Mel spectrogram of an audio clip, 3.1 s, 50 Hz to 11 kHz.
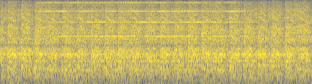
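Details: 2007 Hyundai Santa Fe 2.7L no-start, cranked while ignition coil is scoped: steady starter churn with faint uneven beat, never catches; spark confirmed present.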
